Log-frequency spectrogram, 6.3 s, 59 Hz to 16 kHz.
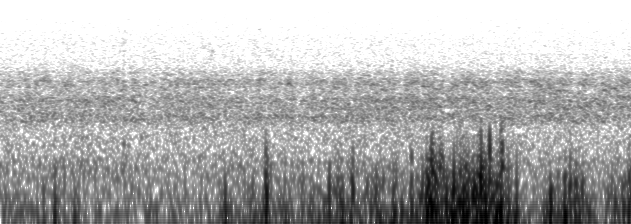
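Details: A huge mixed flock of wild geese (Barnacle, Greylag, White-front) heads out in October 2015 morning light from sleeping shallows of IJsselmeer to fields near Gaat, Netherlands. Scattered honks build to a loud clamour near the end.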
